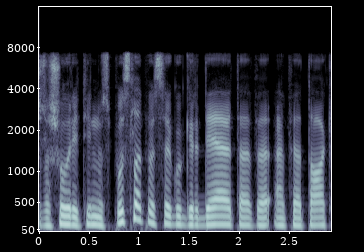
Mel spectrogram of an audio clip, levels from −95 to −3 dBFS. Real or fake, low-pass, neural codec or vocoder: real; 7.2 kHz; none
